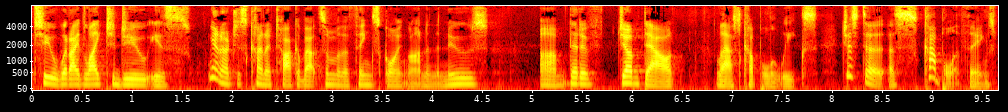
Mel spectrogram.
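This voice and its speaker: A woman hosting a call-in advice radio show, chatty and reassuring, full of fillers. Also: sits low.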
